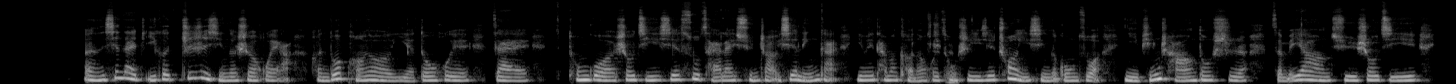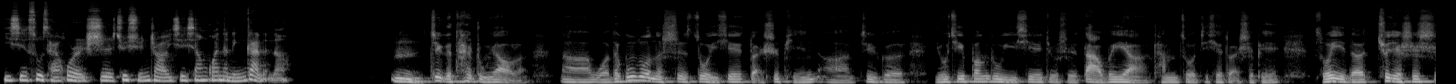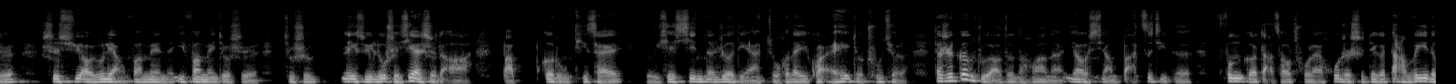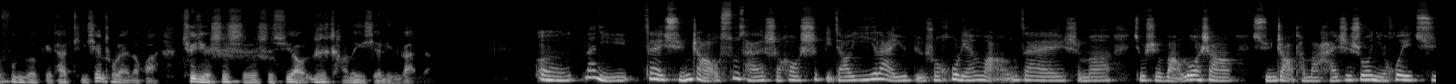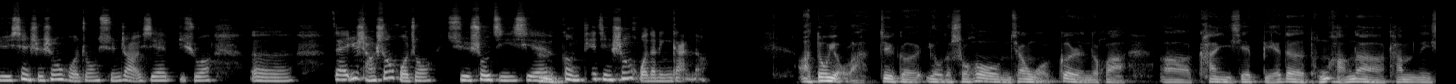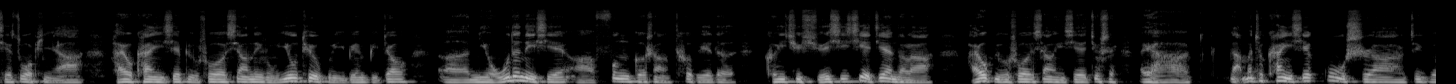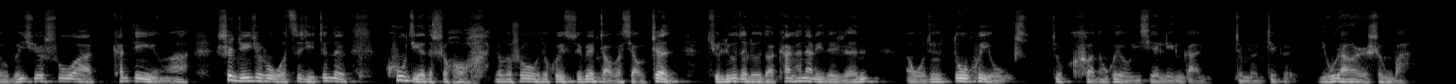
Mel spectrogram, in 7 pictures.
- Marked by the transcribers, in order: tapping; teeth sucking; other background noise
- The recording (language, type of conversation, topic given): Chinese, podcast, 你平时如何收集素材和灵感？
